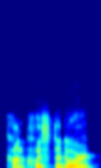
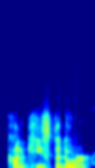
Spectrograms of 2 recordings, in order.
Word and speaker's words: conquistador: waterl contestant ready ready your word has two correct pronunciations Conquistador Conquistador may I have the definition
